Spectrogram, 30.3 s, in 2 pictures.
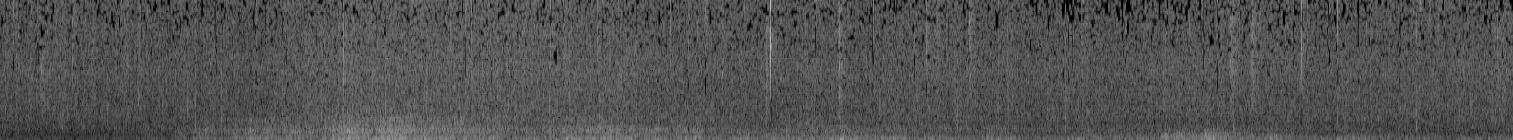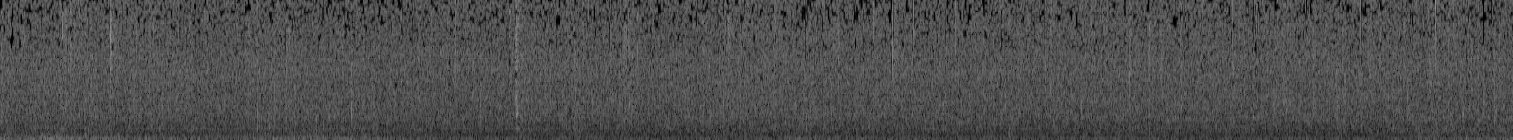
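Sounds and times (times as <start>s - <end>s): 
steady rain: 0.0s - 30.2s
thunder rumbling: 1.7s - 19.1s.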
